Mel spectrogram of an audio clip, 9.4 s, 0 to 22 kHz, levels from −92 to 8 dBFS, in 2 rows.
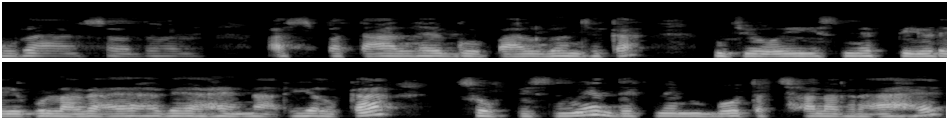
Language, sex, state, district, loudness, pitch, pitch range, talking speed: Hindi, female, Bihar, Purnia, -27 LUFS, 175 Hz, 170-180 Hz, 150 wpm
